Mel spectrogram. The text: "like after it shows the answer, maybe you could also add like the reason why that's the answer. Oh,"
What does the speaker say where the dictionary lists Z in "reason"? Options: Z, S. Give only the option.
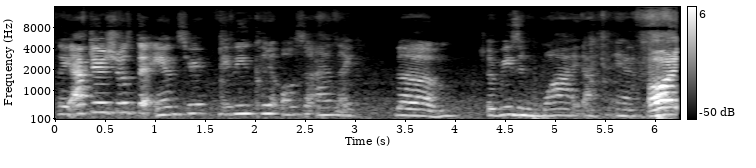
Z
